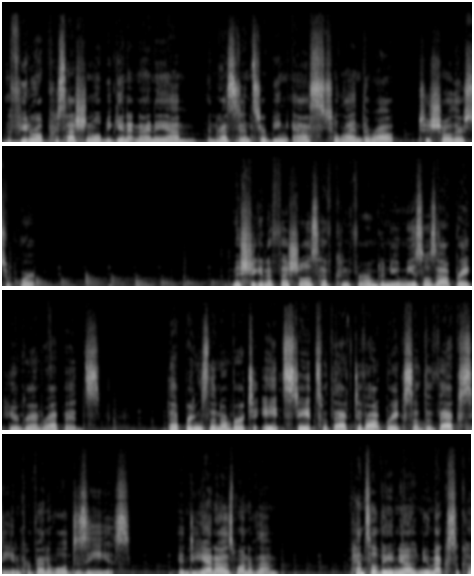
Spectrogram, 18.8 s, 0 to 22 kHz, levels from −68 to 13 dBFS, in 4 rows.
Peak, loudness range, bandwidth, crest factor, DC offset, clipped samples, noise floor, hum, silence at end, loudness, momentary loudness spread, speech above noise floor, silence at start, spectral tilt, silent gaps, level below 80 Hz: 0 dBFS; 5 LU; over 20 kHz; 16 dB; under 0.1%; under 0.1%; -47 dBFS; none; 0 s; -17 LUFS; 8 LU; 30 dB; 0 s; -4 dB/octave; none; -48 dBFS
